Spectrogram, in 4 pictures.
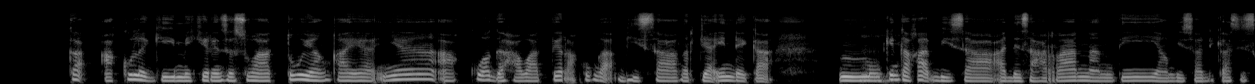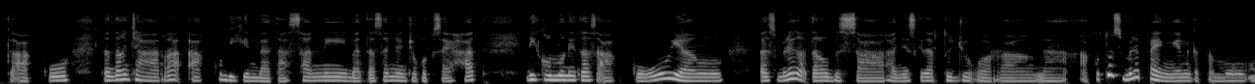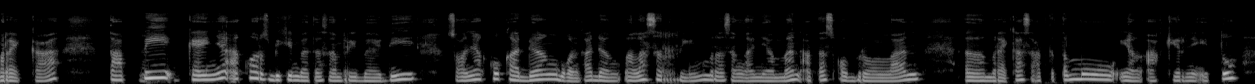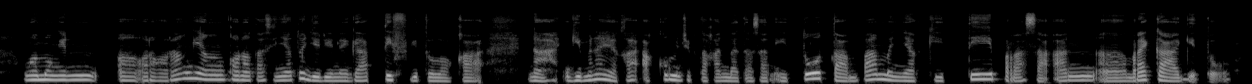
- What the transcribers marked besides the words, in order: "dikasih" said as "dikasis"
- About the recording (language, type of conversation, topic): Indonesian, advice, Bagaimana cara menetapkan batasan yang sehat di lingkungan sosial?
